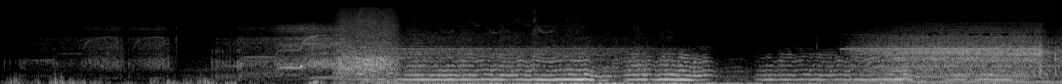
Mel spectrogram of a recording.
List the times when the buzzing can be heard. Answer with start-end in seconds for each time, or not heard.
3.3-10.3.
